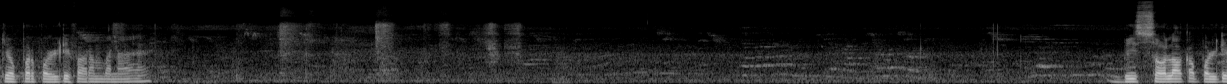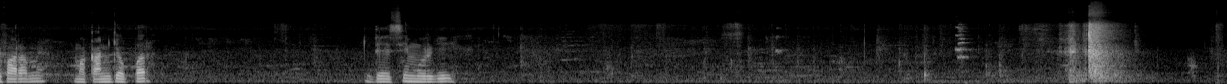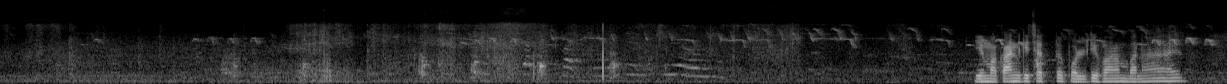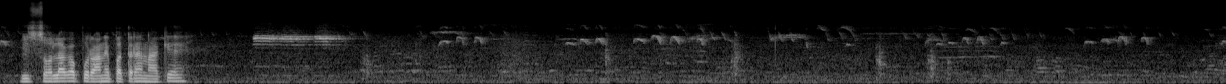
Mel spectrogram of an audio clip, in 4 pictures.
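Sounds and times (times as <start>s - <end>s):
chickens clucking: 24.1s - 37.4s, 40.4s - 48.3s.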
